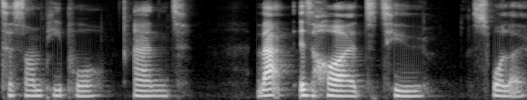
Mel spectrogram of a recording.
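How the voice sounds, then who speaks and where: A woman speaks with a London accent in a very clean recording with a silent background. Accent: British (London). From London, England. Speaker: vlogger. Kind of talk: casual vlog monologue.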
